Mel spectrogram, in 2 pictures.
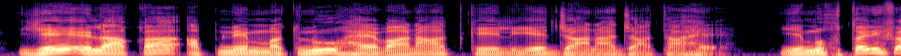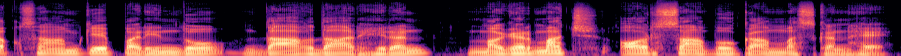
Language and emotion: Urdu, neutral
